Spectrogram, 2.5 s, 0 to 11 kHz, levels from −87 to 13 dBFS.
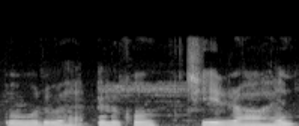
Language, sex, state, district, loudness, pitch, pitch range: Hindi, male, Uttar Pradesh, Saharanpur, -15 LUFS, 170 Hz, 160-180 Hz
